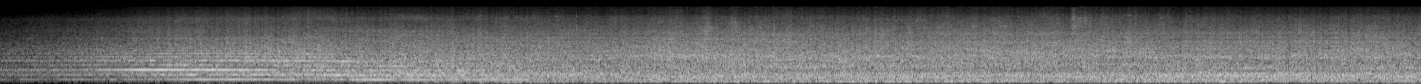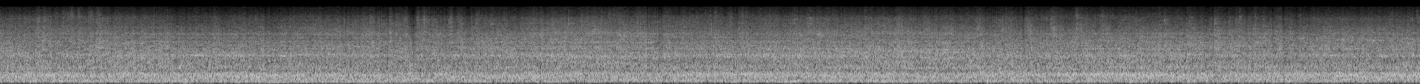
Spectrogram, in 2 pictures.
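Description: An ET22 electric freight locomotive passes close by. Its steady tones die away within the first few seconds. Then a long train of pear-shaped cement/powder hopper wagons rolls past with continuous, even wheel-on-rail noise.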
